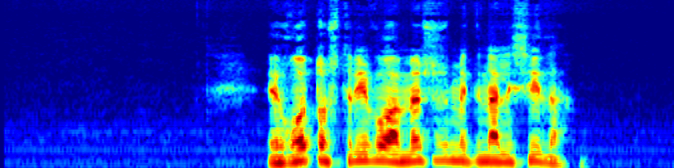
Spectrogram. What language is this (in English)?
Greek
